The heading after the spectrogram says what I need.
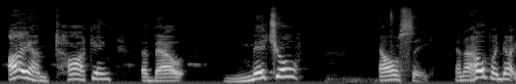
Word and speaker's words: Elsey: couple weeks guys I am talking about Mitchell Elsie and I hope I got your last name pronounced right yep you got it right you're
